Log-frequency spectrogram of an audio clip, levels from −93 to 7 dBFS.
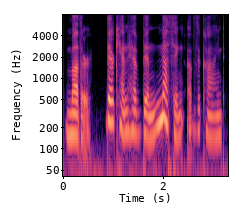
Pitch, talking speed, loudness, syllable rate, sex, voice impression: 180 Hz, 165 wpm, -19 LUFS, 4.2 syllables/s, female, very feminine, very adult-like, slightly clear, slightly intellectual, slightly elegant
